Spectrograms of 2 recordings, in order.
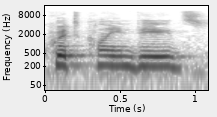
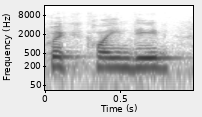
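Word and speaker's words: quitclaim deed: There's a thing investors hear about quit claim deeds sometimes mis mispronounced quick claim deed. It's quit like I quit my job claim deed. Quit.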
